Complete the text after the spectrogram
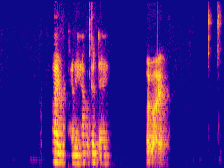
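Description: A woman speaks briefly and with animation over an online call.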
